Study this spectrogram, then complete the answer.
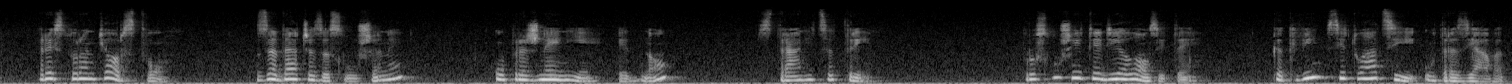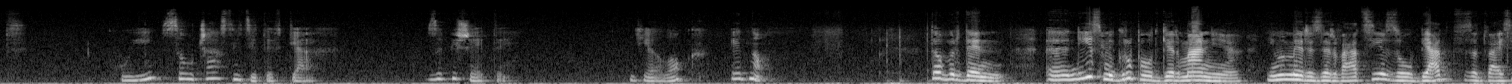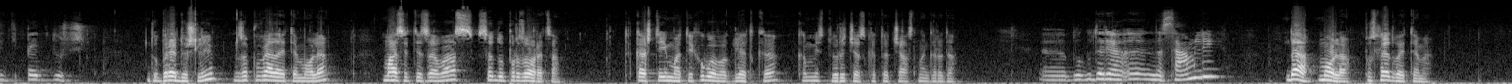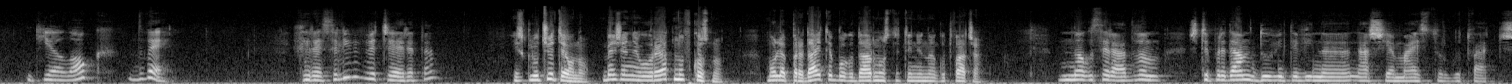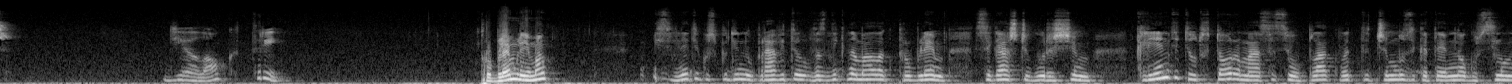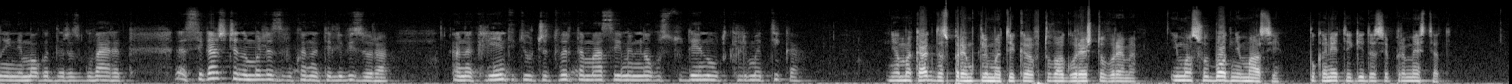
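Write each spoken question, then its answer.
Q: Какви ситуации отразяват?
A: 1: посрещане на група с резервация за обяд в ресторант; 2: гостите хвалят вечерята; 3: решаване на оплаквания на клиенти (силна музика, студено от климатика)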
